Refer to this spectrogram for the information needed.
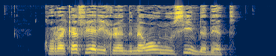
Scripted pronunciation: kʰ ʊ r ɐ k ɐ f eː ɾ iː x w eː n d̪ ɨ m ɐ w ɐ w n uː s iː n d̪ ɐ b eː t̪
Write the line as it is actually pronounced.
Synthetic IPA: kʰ ʊ r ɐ k ɐ f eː ɾ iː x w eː n d̪ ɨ n ɐ w ɐ w n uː s iː n d̪ ɐ b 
